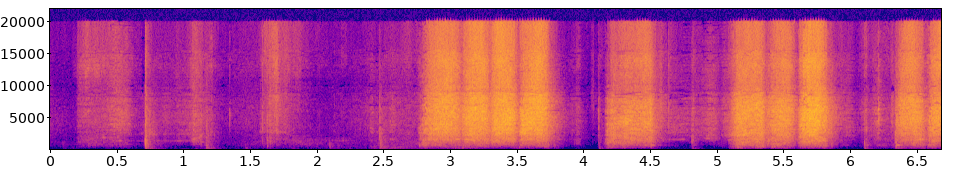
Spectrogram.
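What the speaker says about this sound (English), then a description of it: "I am gonna just lightly sand over this real quick" A wooden angel cutout is sanded lightly by hand in short bursts of dry, hissy rubbing. The strokes start faint and scattered, then grow louder and longer, with brief pauses between them. Nobody speaks.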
